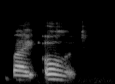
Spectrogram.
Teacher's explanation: it has four syllables and the more stress is the second one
